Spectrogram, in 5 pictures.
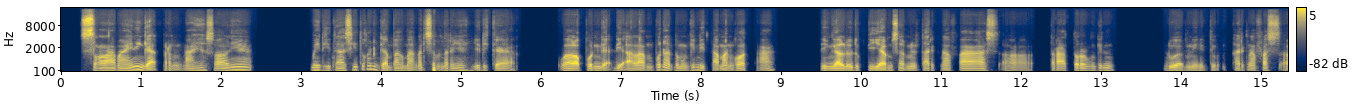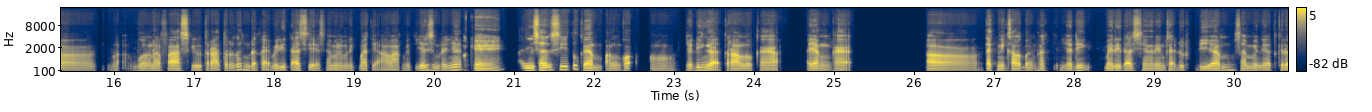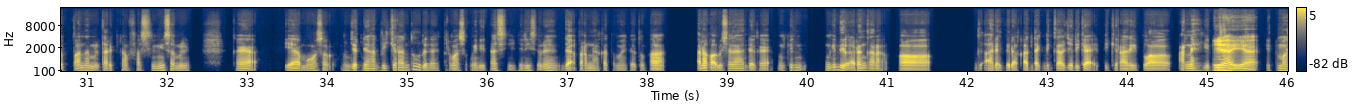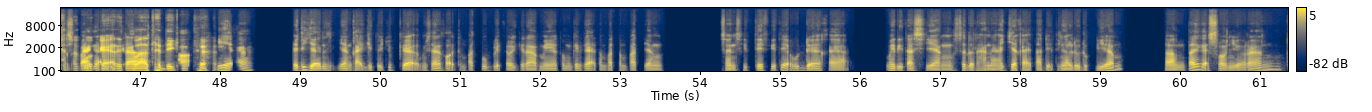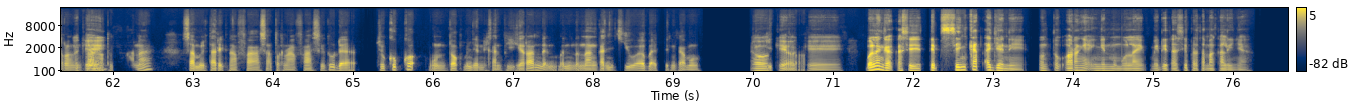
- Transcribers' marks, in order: other background noise; laughing while speaking: "tadi gitu"
- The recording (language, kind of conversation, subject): Indonesian, podcast, Bagaimana rasanya meditasi santai di alam, dan seperti apa pengalamanmu?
